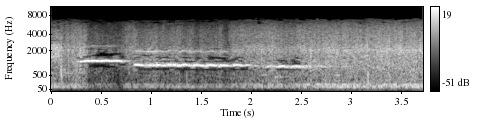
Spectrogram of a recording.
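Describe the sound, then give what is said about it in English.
Someone whistles a short, wavering tune somewhere inside a building, a few held notes rising and falling over a steady background hum, moderately loud. “The whistling was somewhere in the building.”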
